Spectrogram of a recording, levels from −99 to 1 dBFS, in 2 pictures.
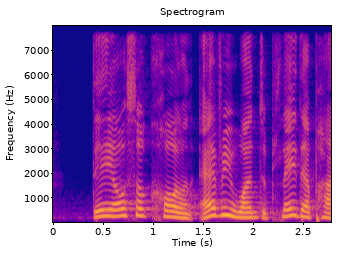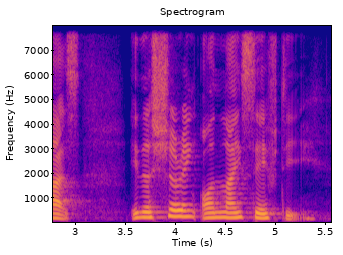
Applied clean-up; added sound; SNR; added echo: none; none; none; none.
